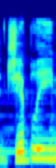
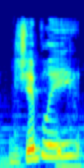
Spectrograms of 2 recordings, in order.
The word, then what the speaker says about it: Ghibli: Now let me say that there are two ways to pronounce Ghibli or Ghibli. The founder, Hayao Miyazaki, has said you can pronounce it either way, but our tour guide said Ghibli is correct, so that is how I will pronounce it here.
